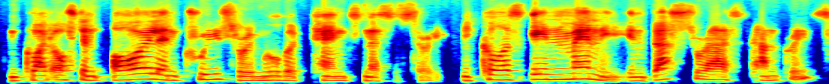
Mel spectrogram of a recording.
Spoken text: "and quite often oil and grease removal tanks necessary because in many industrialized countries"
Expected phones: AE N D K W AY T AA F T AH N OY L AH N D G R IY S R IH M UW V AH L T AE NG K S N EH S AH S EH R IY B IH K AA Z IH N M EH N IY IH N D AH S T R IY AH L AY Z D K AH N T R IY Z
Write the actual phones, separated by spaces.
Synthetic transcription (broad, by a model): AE N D K W AY T AA F T AH N OY L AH N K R IY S R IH M UW V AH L T AE NG K S N EH S AH S EH R IY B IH K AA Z IH N M EH N IY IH N D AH S T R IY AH IH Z K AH N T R IY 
